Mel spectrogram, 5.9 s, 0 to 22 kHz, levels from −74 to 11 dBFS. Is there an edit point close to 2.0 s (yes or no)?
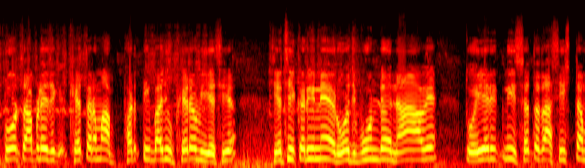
no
